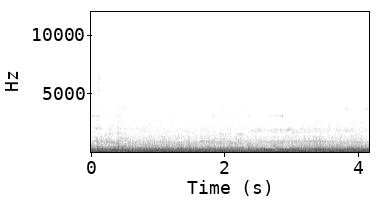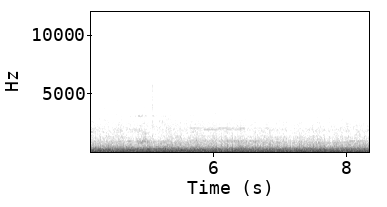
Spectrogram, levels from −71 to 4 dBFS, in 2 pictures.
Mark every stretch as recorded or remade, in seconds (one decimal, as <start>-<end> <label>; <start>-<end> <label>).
0.0-0.6 remade; 0.6-1.8 recorded; 1.8-3.0 remade; 3.0-4.7 recorded; 4.7-5.3 remade; 5.3-8.4 recorded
